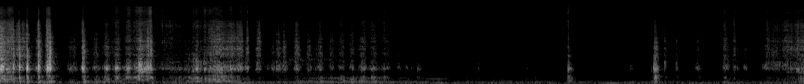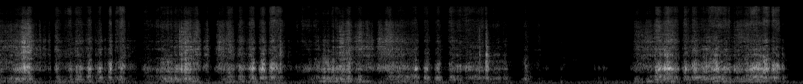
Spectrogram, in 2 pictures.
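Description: Pencil scratching on paper as a plastic spiral-art gear is rolled around its toothed plastic ring, with a quick run of small scrapes and clicks. It stops for about two seconds a few seconds in, then carries on.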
